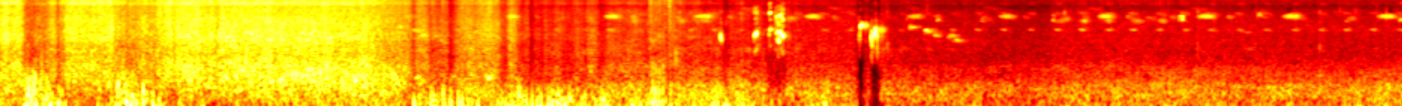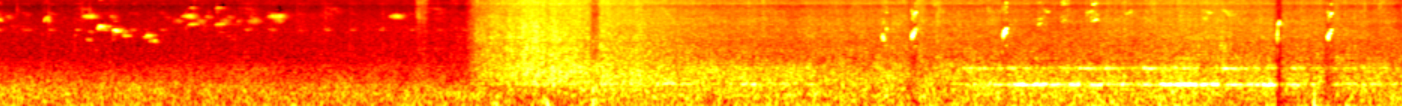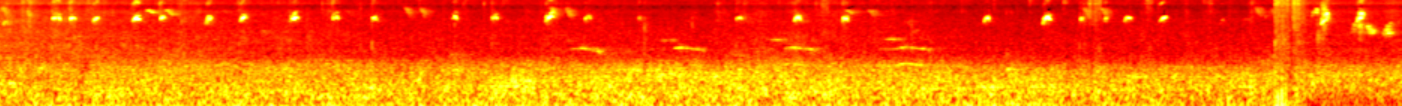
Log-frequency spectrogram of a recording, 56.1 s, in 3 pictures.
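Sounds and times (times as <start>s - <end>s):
wind-like rushing noise: 0.0s - 56.0s
downward-sliding bird calls: 26.7s - 42.5s
high thin bird chirps: 30.4s - 41.4s.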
